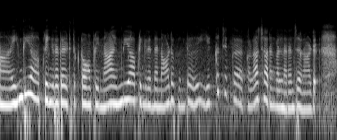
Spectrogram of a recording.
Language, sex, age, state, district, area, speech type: Tamil, female, 18-30, Tamil Nadu, Nagapattinam, rural, spontaneous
